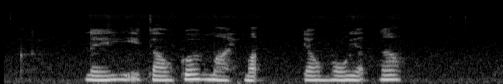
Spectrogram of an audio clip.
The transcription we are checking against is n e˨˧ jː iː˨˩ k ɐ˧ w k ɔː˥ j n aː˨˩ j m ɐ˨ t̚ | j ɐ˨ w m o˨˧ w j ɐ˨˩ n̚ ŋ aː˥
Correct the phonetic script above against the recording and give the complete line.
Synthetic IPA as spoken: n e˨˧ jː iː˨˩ k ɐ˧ w k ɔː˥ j m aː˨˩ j m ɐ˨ t̚ | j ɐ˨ w m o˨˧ w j ɐ˨˩ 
